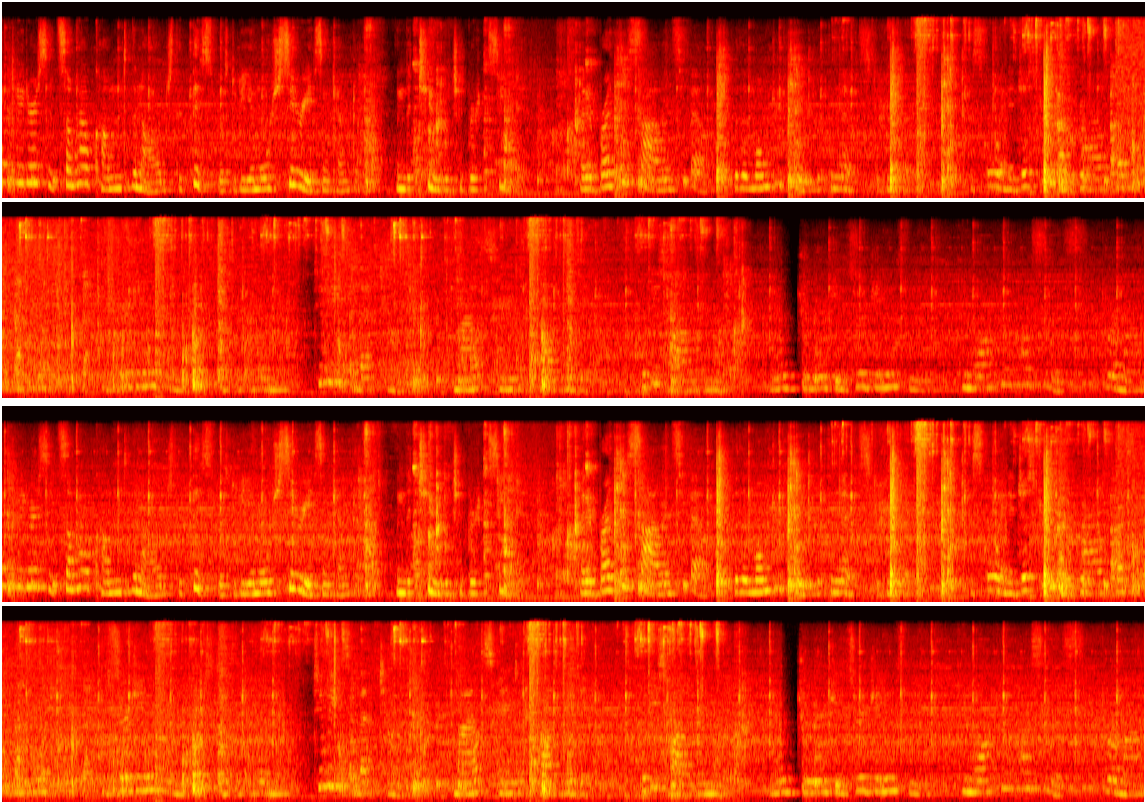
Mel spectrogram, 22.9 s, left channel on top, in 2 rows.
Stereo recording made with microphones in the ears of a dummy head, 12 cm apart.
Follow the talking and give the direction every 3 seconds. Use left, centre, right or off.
left, centre, right, right, right, right, right, right.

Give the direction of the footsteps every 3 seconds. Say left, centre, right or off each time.
off, right, right, left, left, left, left, off.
